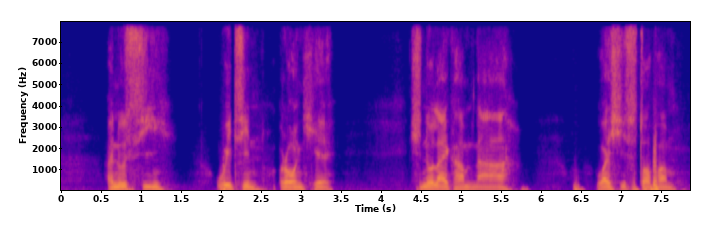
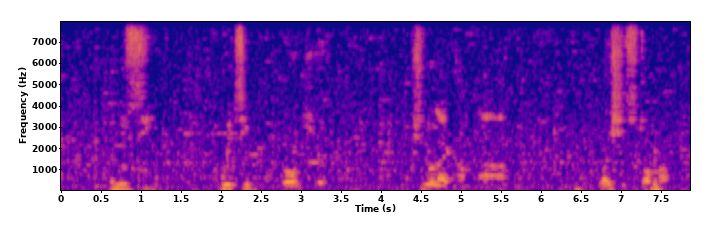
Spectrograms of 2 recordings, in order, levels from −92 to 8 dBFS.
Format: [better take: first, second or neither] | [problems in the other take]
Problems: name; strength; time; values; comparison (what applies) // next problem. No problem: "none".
first | noise reduction (classical method Wiener filter)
